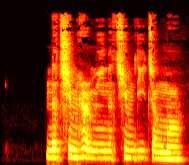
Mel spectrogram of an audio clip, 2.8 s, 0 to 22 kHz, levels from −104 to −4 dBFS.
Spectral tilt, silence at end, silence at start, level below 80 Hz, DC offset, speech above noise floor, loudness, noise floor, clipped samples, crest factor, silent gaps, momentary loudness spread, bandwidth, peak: -3 dB/octave; 0.1 s; 0.7 s; -64 dBFS; under 0.1%; 67 dB; -19 LUFS; -87 dBFS; under 0.1%; 18 dB; none; 7 LU; 16 kHz; -2 dBFS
